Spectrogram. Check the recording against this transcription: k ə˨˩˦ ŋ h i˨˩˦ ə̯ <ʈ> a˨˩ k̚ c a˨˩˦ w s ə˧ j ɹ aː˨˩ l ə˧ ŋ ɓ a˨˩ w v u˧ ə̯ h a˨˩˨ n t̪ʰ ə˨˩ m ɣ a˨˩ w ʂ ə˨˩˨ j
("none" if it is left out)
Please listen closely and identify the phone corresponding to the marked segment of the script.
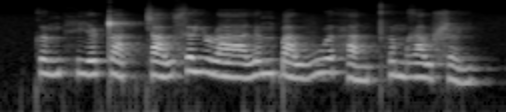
ʈ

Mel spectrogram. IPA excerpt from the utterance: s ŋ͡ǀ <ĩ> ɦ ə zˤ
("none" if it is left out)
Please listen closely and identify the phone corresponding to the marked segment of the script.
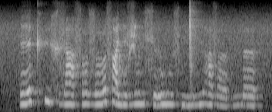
i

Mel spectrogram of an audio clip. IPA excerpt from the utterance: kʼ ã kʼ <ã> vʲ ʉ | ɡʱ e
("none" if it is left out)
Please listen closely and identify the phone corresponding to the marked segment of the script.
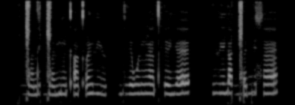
ə̃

